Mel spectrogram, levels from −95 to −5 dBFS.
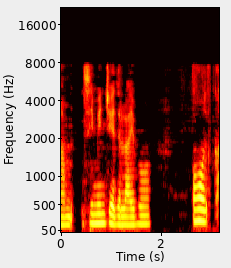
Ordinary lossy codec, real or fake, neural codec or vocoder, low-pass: none; real; none; none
